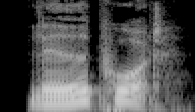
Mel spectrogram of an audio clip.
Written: ladeport

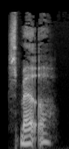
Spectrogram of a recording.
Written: smadder

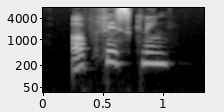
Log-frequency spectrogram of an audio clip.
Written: opfiskning

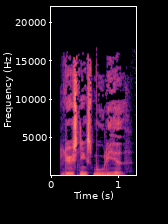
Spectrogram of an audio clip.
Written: løsningsmulighed

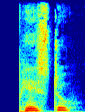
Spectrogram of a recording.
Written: pesto

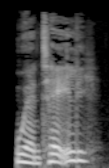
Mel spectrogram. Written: uantagelig

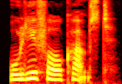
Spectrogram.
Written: olieforekomst

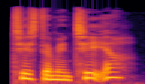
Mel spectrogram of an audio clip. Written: testamentere

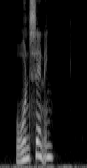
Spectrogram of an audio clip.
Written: rundsending

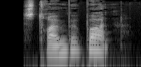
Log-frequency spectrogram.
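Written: strømpebånd

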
